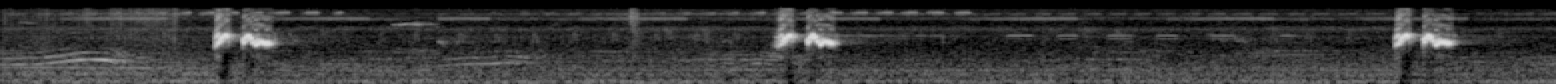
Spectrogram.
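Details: Female cage bird calls the male with sharp double chirps, each pair high and quick, repeated about every three seconds with faint background hiss.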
